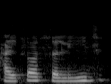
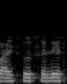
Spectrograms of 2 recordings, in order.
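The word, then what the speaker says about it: isosceles: इसको कई लोग आइसोसेलस भी कहते हैं। लेकिन इसको आइसोसेलस नहीं आइसोसेलस हम लोग कहते हैं। इसका प्रोनन्सिएशन मैंने यहां पर लिखा हुआ है। आप देख सकते हैं। आइसोसलीज़ तो इसको हम लोग आइसोसलीज़ ट्रायंगल कहते हैं। आइसोसेलस ट्रायंगल गलत होता है।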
